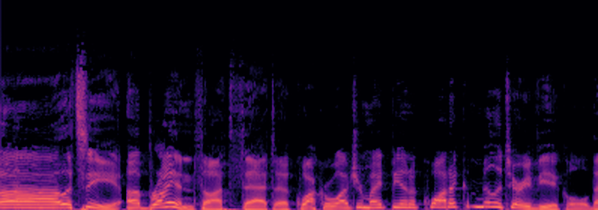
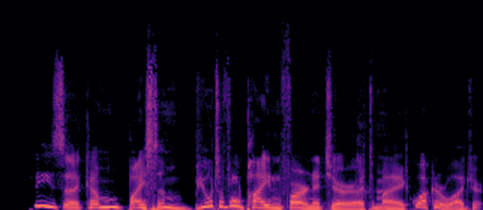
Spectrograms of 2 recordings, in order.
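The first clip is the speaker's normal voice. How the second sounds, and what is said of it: Put-on accent. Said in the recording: “I'm going to stop doing accents now.”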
